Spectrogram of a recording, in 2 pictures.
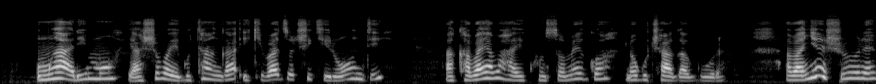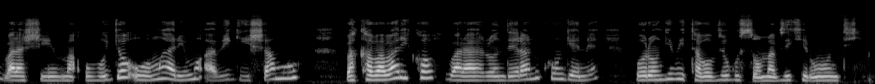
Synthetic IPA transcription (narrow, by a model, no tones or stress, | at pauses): umŋaːɾimujaʃo̞βo̞je̞ɡutaːŋɡaʔikʰiβazo̞t͡ʃikʰiɾuːndi | akaβajaβaɦajekʰuːnso̞me̞ɡwano̞ɡut͡ʃaɡaɡuɾaː | βaɲe̞ːʃuɾe̞βaɾaʃiːma̰ʔuβuɾɟo̞ʔuwomŋwaːɾimuʔaβiɡiʃamŋu | βakʰaβaβaɾikʰo̞βaɾaɾo̞ːnde̞ɾanukuːŋɡe̞ne̞ | βoɾo̞ːŋ̥hiβitaβo̞vjuɡuso̞mavjikʰiɾuːndi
